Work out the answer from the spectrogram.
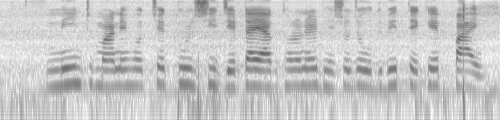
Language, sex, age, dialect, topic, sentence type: Bengali, female, 31-35, Northern/Varendri, agriculture, statement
